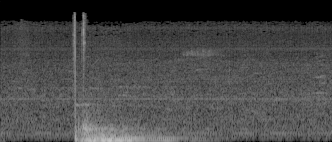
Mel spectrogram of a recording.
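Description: A deep whoosh and chime sound as a game notification pops up.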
